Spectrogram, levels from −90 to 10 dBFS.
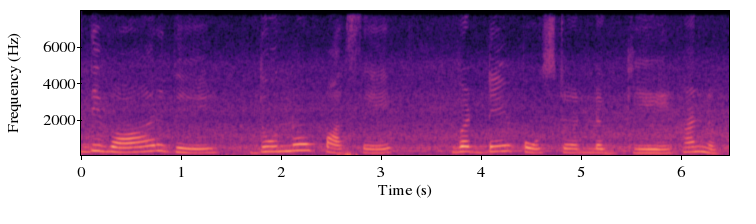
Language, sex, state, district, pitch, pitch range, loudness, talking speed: Punjabi, female, Punjab, Kapurthala, 255 Hz, 215-285 Hz, -18 LUFS, 75 wpm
